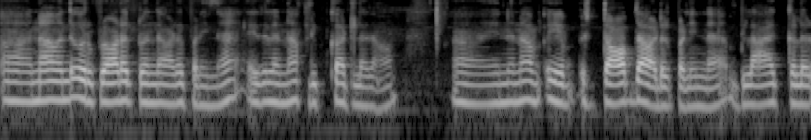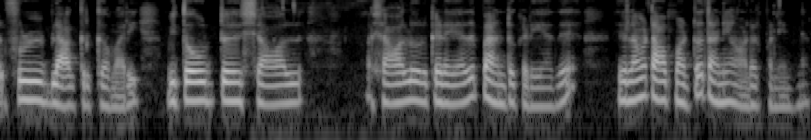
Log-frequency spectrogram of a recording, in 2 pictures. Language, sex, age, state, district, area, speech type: Tamil, female, 18-30, Tamil Nadu, Coimbatore, rural, spontaneous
